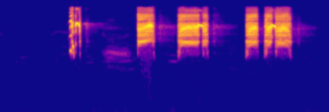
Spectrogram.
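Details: Black francolin, a sharp introductory note and a soft low buzz, then four loud rasping bursts, the last two run closely together, over a quiet background.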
